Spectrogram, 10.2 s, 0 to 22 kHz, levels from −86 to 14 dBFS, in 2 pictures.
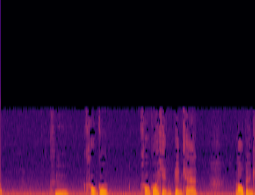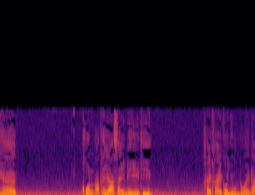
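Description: From start to finish the speech sounds hissy and grainy, with nothing at all above 9.7 kHz and a rough, smeared quality on consonant onsets. That's most likely heavy Vorbis compression: the encoder has dropped its cut-off and quantised the upper band so coarsely that real detail turns into noise of similar energy. The damage is heavy, which fits a low bitrate somewhere in the low twenties of kbps.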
